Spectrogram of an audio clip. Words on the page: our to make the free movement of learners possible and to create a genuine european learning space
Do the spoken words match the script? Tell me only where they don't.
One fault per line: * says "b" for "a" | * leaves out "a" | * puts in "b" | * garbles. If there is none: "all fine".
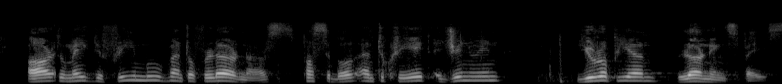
all fine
